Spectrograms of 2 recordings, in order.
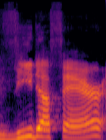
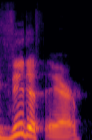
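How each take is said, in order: First: It sounds like 'vida' followed by 'fair'. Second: It sounds like 'video' followed by 'affair'. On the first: It means a life that is fair. "as in life that's fair" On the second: It means a video affair. "as in video affair"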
